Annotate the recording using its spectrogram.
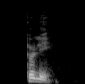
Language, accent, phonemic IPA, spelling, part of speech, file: French, France, /pə.le/, peler, verb, LL-Q150 (fra)-peler.wav
- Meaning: to peel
